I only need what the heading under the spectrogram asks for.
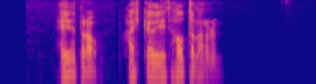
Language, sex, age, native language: Icelandic, male, 20-29, Icelandic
